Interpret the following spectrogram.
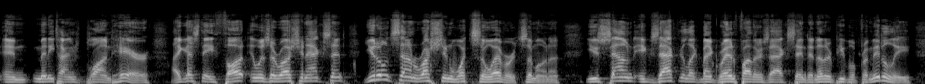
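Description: A man's voice: mid-range voice, sharp tone. A man hosting a talk show, interviewing a guest in a friendly, conversational way with some stumbling repeats. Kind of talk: casual interview.

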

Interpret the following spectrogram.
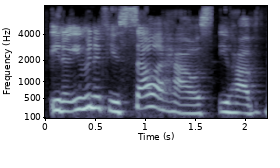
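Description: A woman's voice: medium pitch, lively intonation, fairly quick. A young adult woman from Hawaii, a real estate reporter chatting in a casual podcast interview, with lots of fillers and restarts.

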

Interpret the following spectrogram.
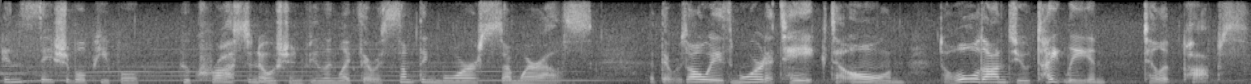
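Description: An actress playing a wry, wistful older widow in an audio drama, speaking in a deliberate storytelling way. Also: female voice, mid-range voice, fairly even intonation, creaky, slight background noise. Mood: wistful, grand.

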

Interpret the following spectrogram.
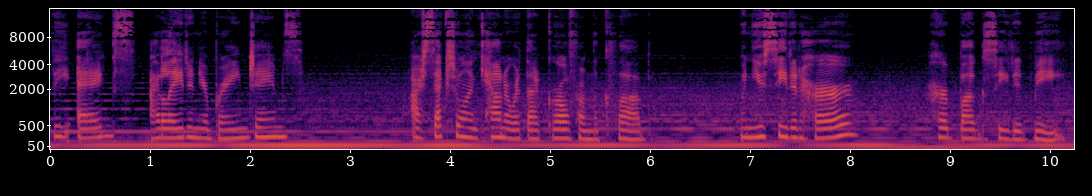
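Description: A woman's voice: mid-range voice, fairly even intonation, slow, over music, lightly acted. A woman playing a seductive, persuasive bug hallucination living inside a man's head in an audio drama. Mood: coaxing, grandiose. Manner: coaxing, persuasive, grandiose. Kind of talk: scripted audio fiction acting.

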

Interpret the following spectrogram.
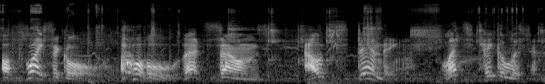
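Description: A man's voice: fairly high pitch, wildly swooping pitch, slow, fairly bright tone, a little hiss or hum, exaggerated voice. A man playing a jovial, hammy radio show host in an old-fashioned announcer style. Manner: hammy, upbeat, punchy.

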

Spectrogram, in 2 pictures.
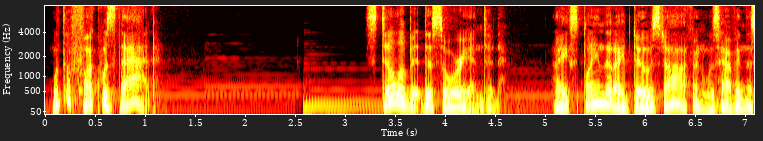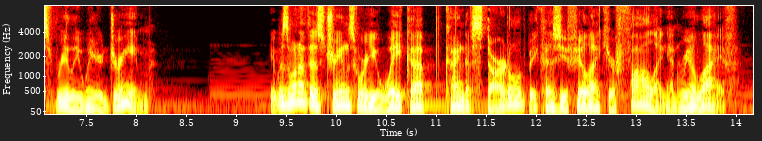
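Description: A man reading scripted first-person dramatic narration in a measured storytelling manner. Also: medium pitch, sing-song, vocal fry, darkish tone, slightly rough, soft background music. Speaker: narrator of a serial fiction podcast.

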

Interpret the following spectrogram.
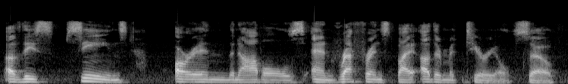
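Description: A man's voice: fairly low pitch, fairly even intonation, a little slow, a bit bright, dull audio. A man co-hosting a podcast, talking through film in a casual, conversational way with hesitant, hedged phrasing. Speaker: podcast co-host.

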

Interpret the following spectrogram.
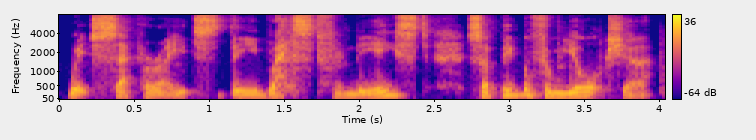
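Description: Mancunian man, podcast guest, husky and dry, rambling and chuckling. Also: mid-range voice, very animated, unhurried, a bit bright, no echo. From northwest England. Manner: rambling, laughs often, many fillers and restarts. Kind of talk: casual chat.

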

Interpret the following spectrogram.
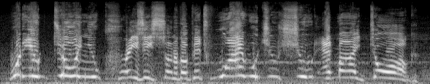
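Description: An actor in an audio drama playing a frightened but defiant captive scientist, stammering, agitated and foul-mouthed. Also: male voice, very high voice, normal speed, bright, forceful tone, a little hiss or hum. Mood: angry, panicked.

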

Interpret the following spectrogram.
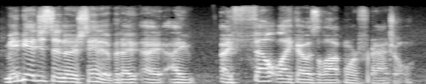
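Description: Male co-host, bright forceful voice, mid pitch, joking, halting phrasing, casual chat. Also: expressive, slight background noise. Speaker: podcast co-host. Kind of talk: casual gaming podcast chat.

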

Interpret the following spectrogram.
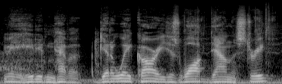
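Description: An actor as a blunt, skeptical detective. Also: male voice, mid-range voice, quick pace, a little hiss or hum, natural voice. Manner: blunt, incredulous questioning. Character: skeptical male police detective. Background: music.

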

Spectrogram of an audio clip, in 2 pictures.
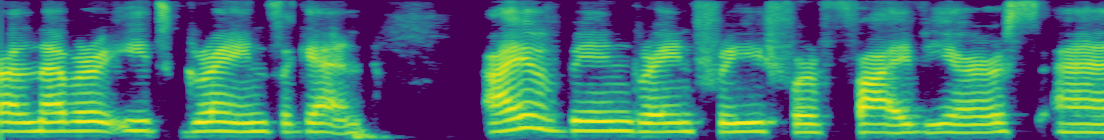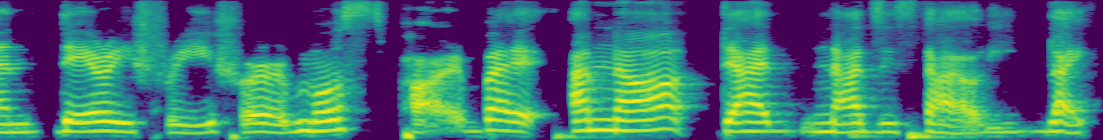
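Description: A middle-aged woman with an Italian accent, a nutrition practitioner speaking earnestly as a guest in an interview, full of "like" and "you know" and quick restarts. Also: medium pitch, dry recording. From Italy. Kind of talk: podcast interview.

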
